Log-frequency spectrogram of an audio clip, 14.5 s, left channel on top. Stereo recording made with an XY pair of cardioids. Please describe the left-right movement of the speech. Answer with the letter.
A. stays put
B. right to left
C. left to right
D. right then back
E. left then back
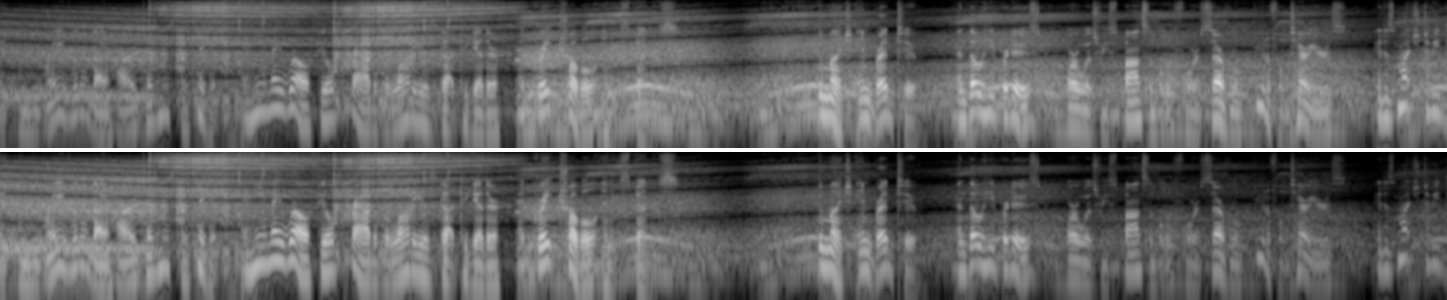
B.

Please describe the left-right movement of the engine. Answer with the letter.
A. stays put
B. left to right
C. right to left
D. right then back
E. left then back
C.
